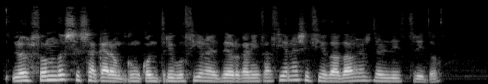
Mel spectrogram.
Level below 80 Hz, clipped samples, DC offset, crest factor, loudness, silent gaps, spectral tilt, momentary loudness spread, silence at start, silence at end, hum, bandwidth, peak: -64 dBFS; under 0.1%; under 0.1%; 16 dB; -18 LUFS; none; -6.5 dB/octave; 9 LU; 0.1 s; 0.5 s; none; 15.5 kHz; -2 dBFS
